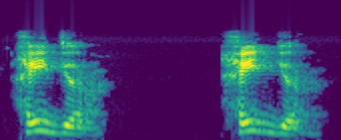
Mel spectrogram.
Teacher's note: hijr tetap dipantulkan hijr, tapi ro sukunnya di sini karena wakaf ya dibaca tipis karena ro sukun karena wakaf didahului huruf bersukun dan didahului huruf yang bertanda kasroh.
